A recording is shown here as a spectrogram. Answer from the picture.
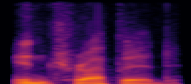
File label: "intrepid", American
